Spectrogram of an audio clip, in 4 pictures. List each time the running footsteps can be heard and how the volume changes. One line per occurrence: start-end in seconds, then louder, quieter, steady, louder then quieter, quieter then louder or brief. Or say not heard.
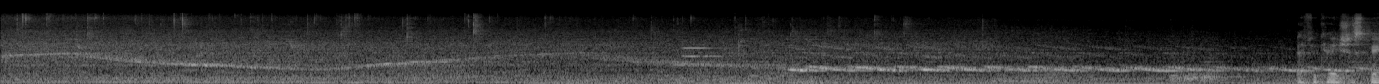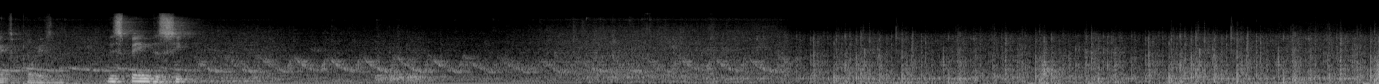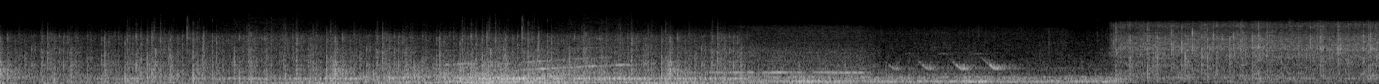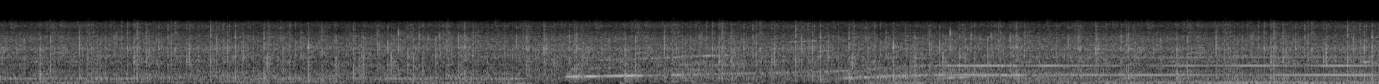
not heard.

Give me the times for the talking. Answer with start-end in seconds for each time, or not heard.
12.9-15.6.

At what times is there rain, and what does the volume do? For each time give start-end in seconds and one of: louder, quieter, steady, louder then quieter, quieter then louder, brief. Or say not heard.
0.0-55.1 louder.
